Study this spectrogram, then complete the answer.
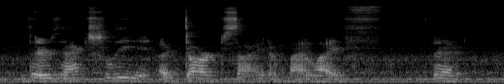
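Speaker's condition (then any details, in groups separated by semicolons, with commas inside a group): Cerebral palsy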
